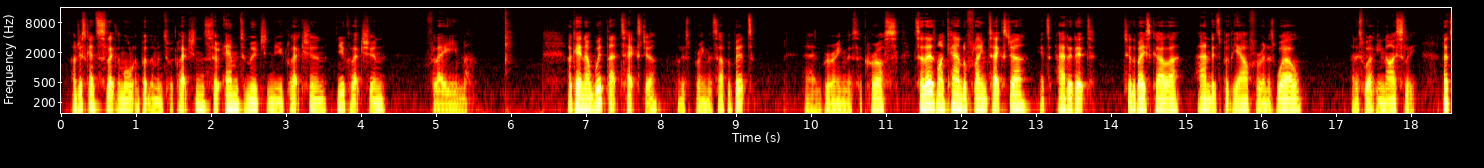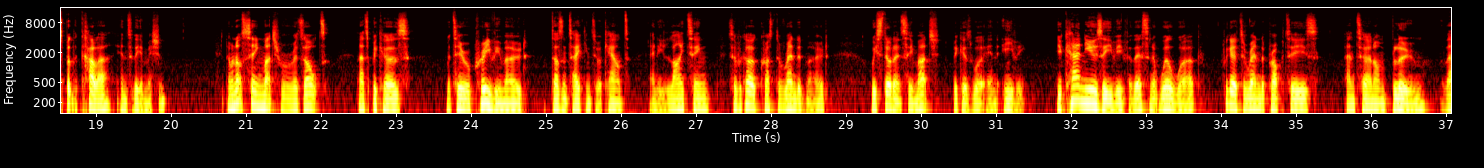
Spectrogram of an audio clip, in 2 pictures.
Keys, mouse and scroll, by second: 0.4 click, 8.2-9.6 drag, 20.2-22.9 drag, 27.3 click, 36.1 click.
